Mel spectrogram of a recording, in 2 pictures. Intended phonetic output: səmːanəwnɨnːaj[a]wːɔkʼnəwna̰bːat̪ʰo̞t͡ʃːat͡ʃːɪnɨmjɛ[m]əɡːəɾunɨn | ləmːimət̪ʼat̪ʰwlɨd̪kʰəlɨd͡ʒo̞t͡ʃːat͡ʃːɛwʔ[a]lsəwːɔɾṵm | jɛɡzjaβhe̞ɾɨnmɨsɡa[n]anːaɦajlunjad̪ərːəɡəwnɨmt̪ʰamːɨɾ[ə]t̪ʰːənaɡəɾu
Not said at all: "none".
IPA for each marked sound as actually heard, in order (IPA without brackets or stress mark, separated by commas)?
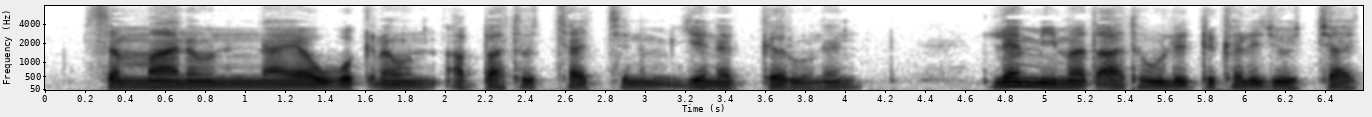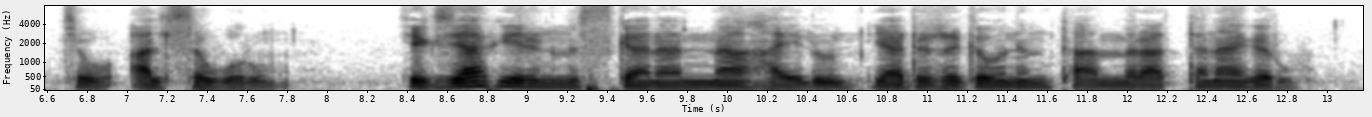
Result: a, n, a, n, a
